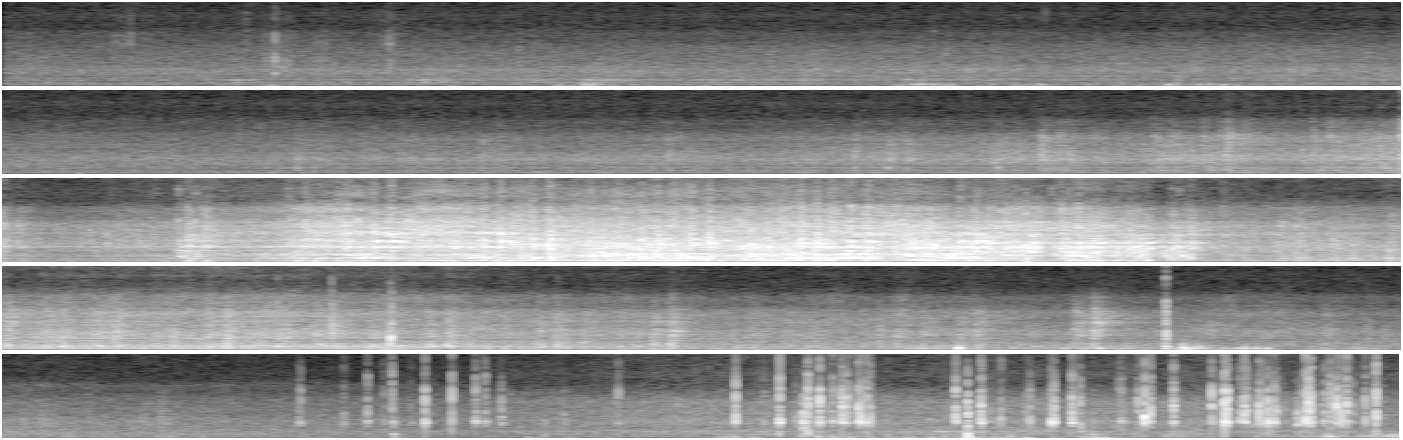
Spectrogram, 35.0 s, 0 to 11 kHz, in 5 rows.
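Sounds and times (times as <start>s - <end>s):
electric train passing: 0.0s - 34.9s
wheels clattering over rail joints: 11.1s - 34.9s.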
